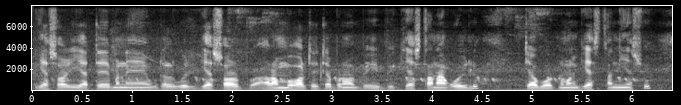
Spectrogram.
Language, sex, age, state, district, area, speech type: Assamese, male, 30-45, Assam, Udalguri, rural, spontaneous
